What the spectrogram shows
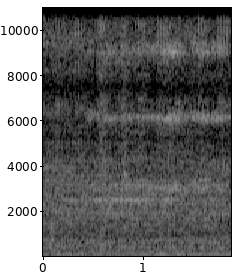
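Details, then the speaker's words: Olivetti M21 computer powered on with a replacement Lexicon MFM hard disk fitted: failing power supply gives steady even low hum, no rattle or buzz, then beeps. Normal power-on. "Oh, this power supply is just knocking on heaven's door, isn't it? Ooh, it's making the right noises."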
